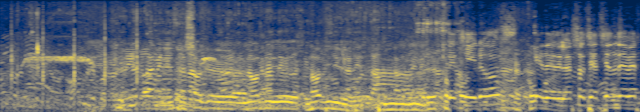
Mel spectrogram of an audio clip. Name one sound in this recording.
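A crowd of men and women chants loudly outdoors.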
